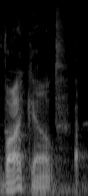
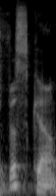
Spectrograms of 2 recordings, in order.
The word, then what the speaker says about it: Viscount: I didn't know that Vic Count was pronounced Vic Count. Um I thought I thought it was Viscount because it's spelled like discount and I was like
